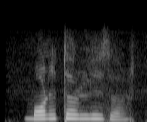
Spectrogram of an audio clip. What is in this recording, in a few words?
"monitor lizard", English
